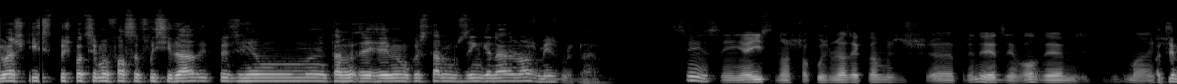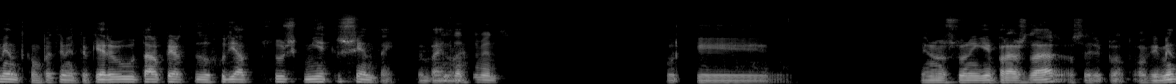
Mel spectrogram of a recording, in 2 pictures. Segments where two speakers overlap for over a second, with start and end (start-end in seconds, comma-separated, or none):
none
